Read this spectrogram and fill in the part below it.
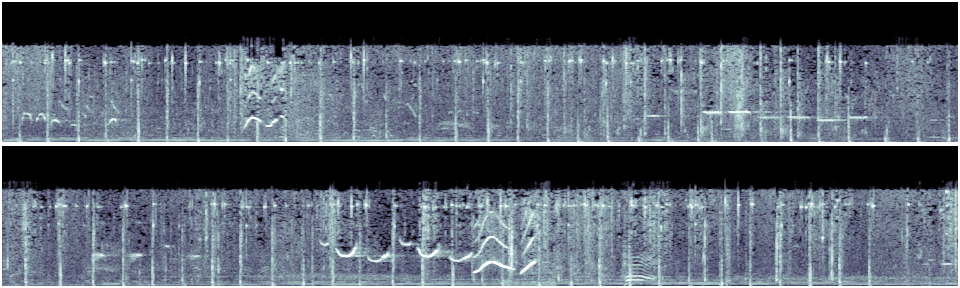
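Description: Roach the horse gallops in a video game, hooves clip-clopping in a fast steady rhythm on hard ground for the whole stretch, close and clear, with brief bits of speech and ambient game sounds beneath.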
